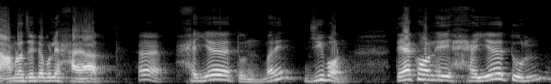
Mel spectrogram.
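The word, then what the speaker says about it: حَيَوٰة: টান দিয়ে দেখানো হচ্ছে যে এটা আলিফ মাকসুরা হাইয়াতুন এজন্য আমরা ওয়াও এর কিন্তু উচ্চারণ করি না কারণ ওয়া এর উপরে কোন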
